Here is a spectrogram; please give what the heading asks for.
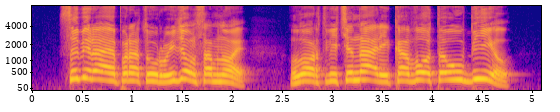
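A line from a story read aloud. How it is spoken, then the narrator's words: Shout. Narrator (Russian): крикнул Вильям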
